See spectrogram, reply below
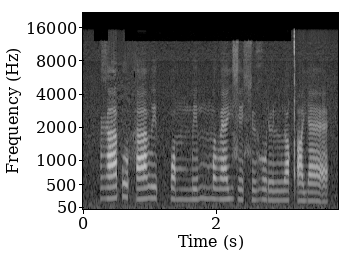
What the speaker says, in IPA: ɣa poha βepːɔmːe mːʌβæjze sʏɣoɾølːo qʼajæ

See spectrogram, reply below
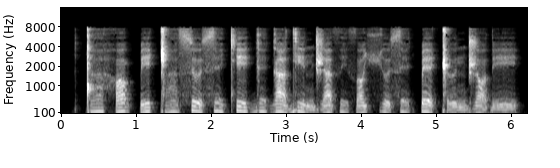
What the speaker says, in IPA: ǃa̤˩˧˩hɒ˩˧˩ k͡pe˩˧˩ǁa̤˩˧˩ sɵ˥˩sɛ̤˥˩ cʰe˥˩ɡɛ̤˥˩ɡa˥˩ dʲe˥˩nd͡ʒa˩˧˩ θe̤˥˩θɒ˩˧˩ çɵ˥˩sɛ̤˥˩ k͡pɛ˥˩ǁɵ˩˧˩ nd͡ʒɒ˥˩ɗe˩˧˩

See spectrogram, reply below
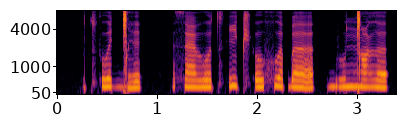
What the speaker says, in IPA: t͡sʼue̯ɡ͡ǀɪ | θæβʊ t͡sʼit͡ʃʼʊ xʷɜɓɜ | bʱuŋ͡ǀɑɣə

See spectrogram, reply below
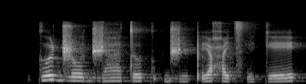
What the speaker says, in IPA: kʊɖ͡ʐo d͡ʒa̤ tʊkṵd͡ʒe̤ pʼɪħit͡sʼe̤ ke

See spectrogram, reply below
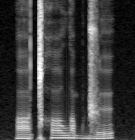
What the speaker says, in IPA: ɒǀʰɔwɒb ɖ͡ʐø

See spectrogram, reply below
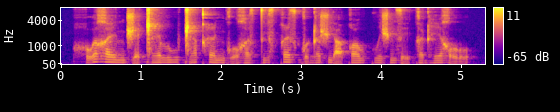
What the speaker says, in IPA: ho̰˦ə̯ʁɛ˨ɪ̯nd͡ʒɛ̰˦ ɡ͡ǁɛ˨luː˨ ɡ͡ǁɛ˦qʰi˨ ŋɡo̰˨ʁɐ˨zti˦z qi˦zɡo̰˨ ɖɐ˦ʃja̰˨ quː˨kʷeː˨ʃnzḛ˨ ɡɐ˨ɖʱe˦ ʁo̰˦

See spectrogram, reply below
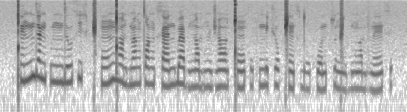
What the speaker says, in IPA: ǃẽŋndæŋkɯŋ ndɯxix ǁʰõŋ͡ǃɑ̃dbæ̃ŋtˤøŋ xænbæbnɑ̃b nd͡ʒɑ̃ ǃõxo̤fŋet͡ʃo ǁẽxdo̤ font͡suŋ͡ǁo̤bŋɡɑ̃b vẽx

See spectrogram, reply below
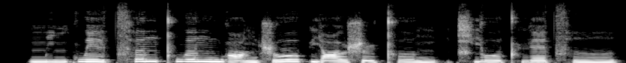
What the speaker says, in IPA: mi˧˥ŋkwe˥˩ɪ̯ t͡sʰə˥nt̪ʰwə˥nmwɑ˨˩ŋʂo˥ʊ̯ pjɑ˥ʊ̯ʂɻ̩˥˧kʰɤ˥˩ŋ | t͡ɕʰjo˥˩ʊ̯t̪ʰɥɛ˥t͡sʰɹ̩˨˩˦

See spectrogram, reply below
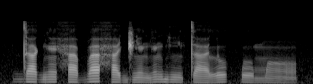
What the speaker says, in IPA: da˨ ɡɛ̃˨ha˨ba˧ ha˨d͡ʒɛ̃˨ɡɛ̃˧ ɡĩ˨ ta˨lo˧ k͡po˨mɔ̃˨

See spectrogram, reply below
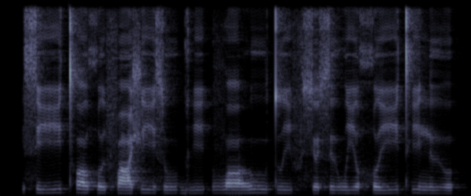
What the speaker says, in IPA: siːtʰɔχʷi fɑʃiːsuːɡʱi | vɔ ɦuːtʷiːfsʏsɨ wi χʷiːtʰinɨːʊ̯

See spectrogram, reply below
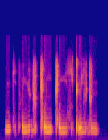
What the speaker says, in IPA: nytʲopʰɵnʲʉ ɖ͡ʐoǁo ɲyǁomʲʉ sʲækʼø vʲøɖ͡ʐʉ

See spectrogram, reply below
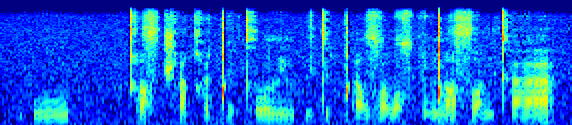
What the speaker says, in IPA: ʔu | qʰesˤt͡ʃʰɯqʰoɡ͡ǃɛ kʰolilpit ɯǃʼilsˤolusˤ puŋ͡ǃesˤjɯn kʰa

